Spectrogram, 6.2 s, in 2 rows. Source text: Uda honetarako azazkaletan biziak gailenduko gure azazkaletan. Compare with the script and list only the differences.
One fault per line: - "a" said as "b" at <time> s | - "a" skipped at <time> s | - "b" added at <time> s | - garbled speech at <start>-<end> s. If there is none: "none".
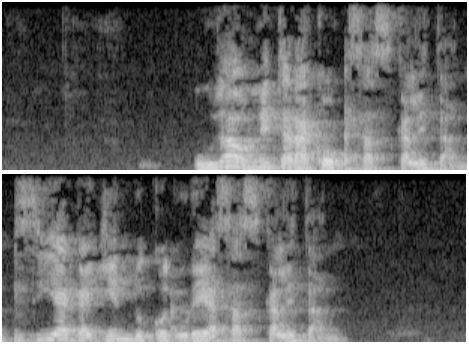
none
